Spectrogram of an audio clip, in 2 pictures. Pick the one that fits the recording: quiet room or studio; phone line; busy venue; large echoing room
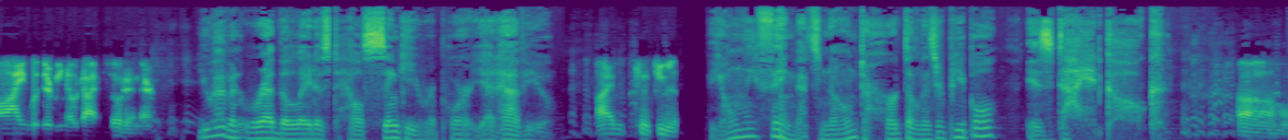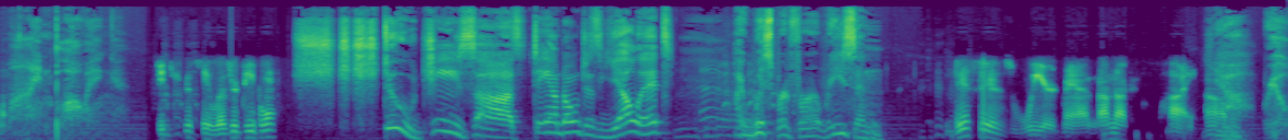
phone line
